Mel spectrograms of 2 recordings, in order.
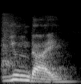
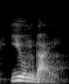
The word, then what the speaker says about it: Hyundai: la de onda porque tenemos una h así que no la pronunciamos y van a decir hyundai hyundai pueden brasil hyundai pero en españa y en todos los sitios hispanohablantes hyundai esta otra es una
